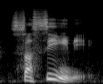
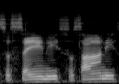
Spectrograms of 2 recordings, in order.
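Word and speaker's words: Sasieni: Uh at Tom Brown 1898 says sassini. Emphasis on the second syllable.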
